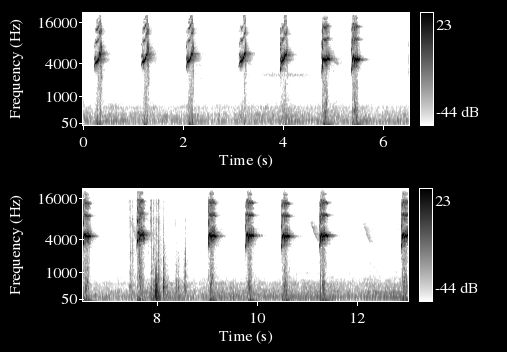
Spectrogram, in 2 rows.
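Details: Long-tailed shrike mimicking wild birds while in molt repeats one clear, sharp, rising whistled note roughly every 0.8 seconds. A brief clatter interrupts the series midway.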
